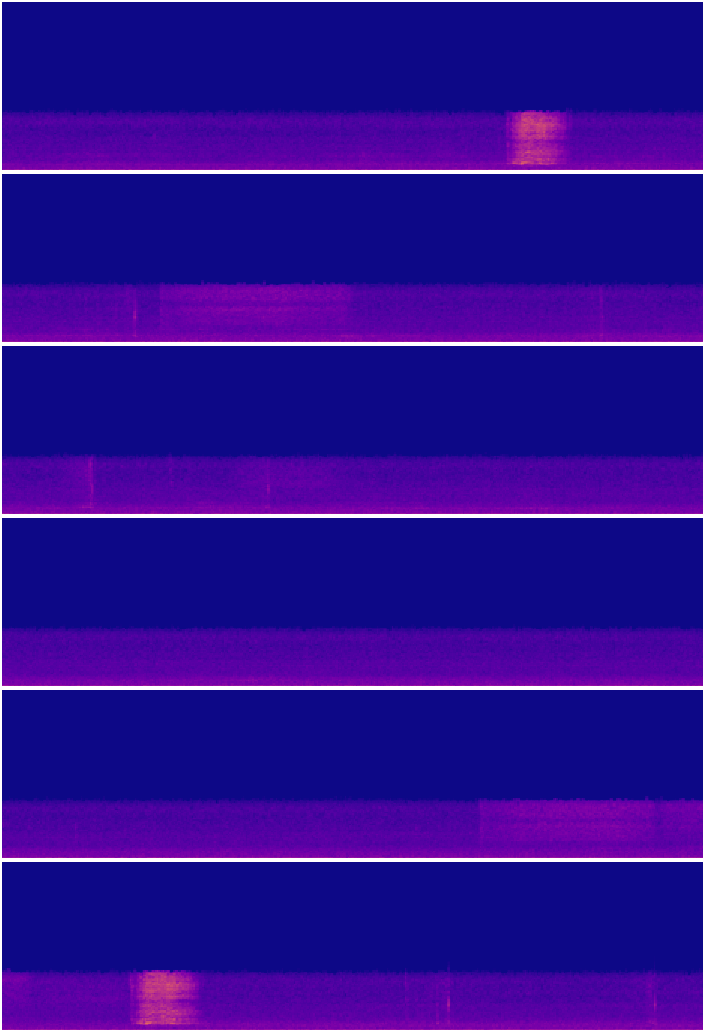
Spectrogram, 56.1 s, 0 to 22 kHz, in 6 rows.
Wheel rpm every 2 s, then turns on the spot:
0, 0, 0, 10, 0, 0, 0, 0, 0, 0, 0, 0, 0, 0, 0, 0, 0, 0, 0, 0, 0, 0, 0, 0, 30, 0, 0, 0.
none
